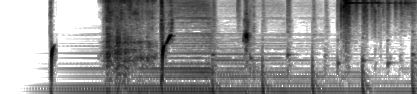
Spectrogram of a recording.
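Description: Logo-intro sting: a moment of silence, then a quick pop rising in pitch about half a second in, a whoosh with two more rising pops, and from about two seconds in a steady bass line with a pattern of plucked notes.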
